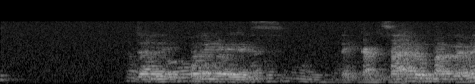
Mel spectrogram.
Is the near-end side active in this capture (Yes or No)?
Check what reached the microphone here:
Yes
